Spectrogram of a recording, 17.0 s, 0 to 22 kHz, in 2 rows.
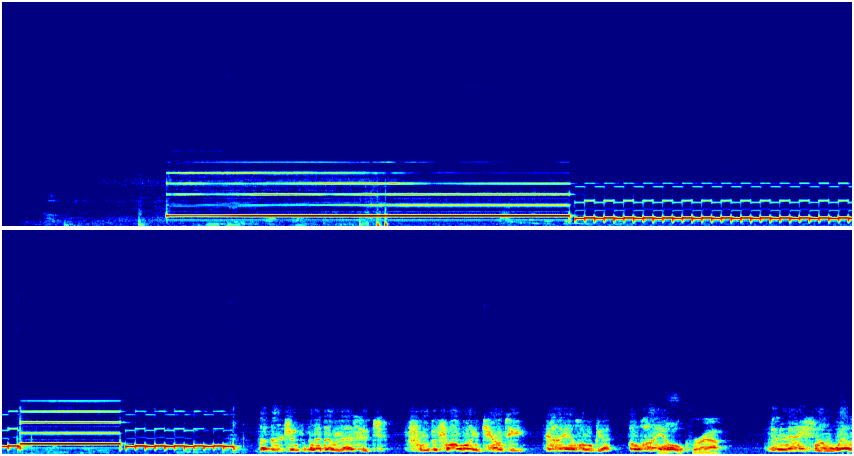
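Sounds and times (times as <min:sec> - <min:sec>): weather alert tone: 0:01.6 - 0:10.8.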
